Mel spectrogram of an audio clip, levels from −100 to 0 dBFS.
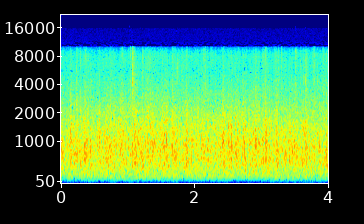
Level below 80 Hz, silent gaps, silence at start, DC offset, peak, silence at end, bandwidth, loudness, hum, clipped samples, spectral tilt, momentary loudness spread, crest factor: -76 dBFS; none; 0 s; under 0.1%; -6 dBFS; 0 s; 10.5 kHz; -23 LUFS; none; under 0.1%; -2.5 dB/octave; 2 LU; 18 dB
